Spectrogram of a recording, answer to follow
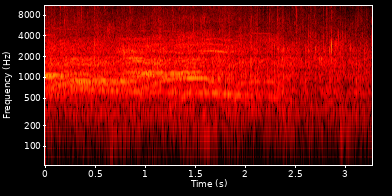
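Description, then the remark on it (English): Steady audience applause for two men during a church sermon, a dense wash of many hands clapping together at an even loudness that tapers slightly toward the end, with no voices standing out. “Could you guys give these two a round of applause?”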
